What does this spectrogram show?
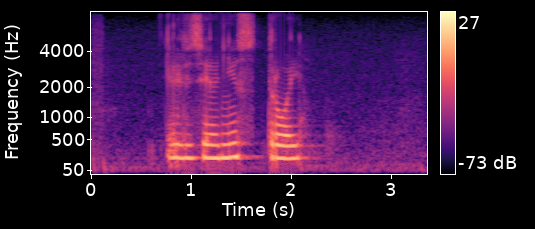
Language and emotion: Russian, neutral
